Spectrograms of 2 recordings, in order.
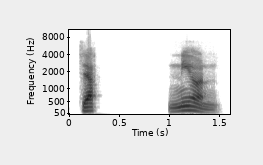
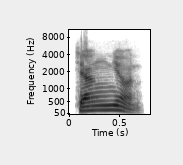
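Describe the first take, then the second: First: The first syllable ends with a k sound. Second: The first syllable ends with an ng sound. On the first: The speaker calls it wrong. "Secara tulisan ini bacanya adalah Jaknion" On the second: The speaker calls it right. "Tapi berubah menjadi gimana ya Rebun? Menjadi Jang"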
